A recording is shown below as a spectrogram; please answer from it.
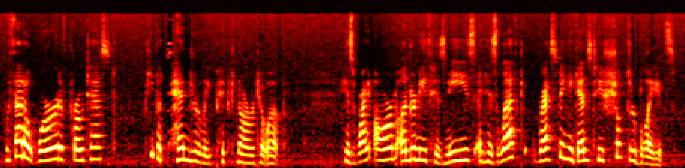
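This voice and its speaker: A woman's voice: on the high side, lively intonation, moderate pace, a little mellow, a little hiss or hum, rough recording. A woman in her twenties, a streamer reading her own old fan fiction with self-mocking, over-the-top jokes. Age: 20s. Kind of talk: casual chat then dramatic story reading.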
